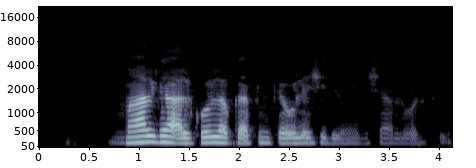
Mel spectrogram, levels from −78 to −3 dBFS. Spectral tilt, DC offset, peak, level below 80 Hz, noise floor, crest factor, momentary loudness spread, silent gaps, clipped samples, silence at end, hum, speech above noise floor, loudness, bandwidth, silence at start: -9.5 dB/octave; under 0.1%; -6 dBFS; -72 dBFS; -70 dBFS; 22 dB; 19 LU; none; under 0.1%; 0.35 s; none; 44 dB; -25 LUFS; 7.2 kHz; 0.8 s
